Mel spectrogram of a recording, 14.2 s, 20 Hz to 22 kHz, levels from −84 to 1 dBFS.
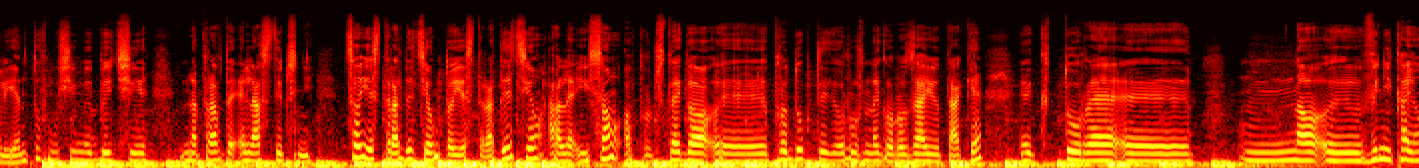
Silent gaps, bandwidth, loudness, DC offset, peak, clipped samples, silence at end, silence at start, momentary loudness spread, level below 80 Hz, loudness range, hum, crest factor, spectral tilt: none; 13 kHz; -18 LUFS; under 0.1%; 0 dBFS; under 0.1%; 0 s; 0 s; 7 LU; -26 dBFS; 3 LU; none; 16 dB; -7.5 dB/octave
